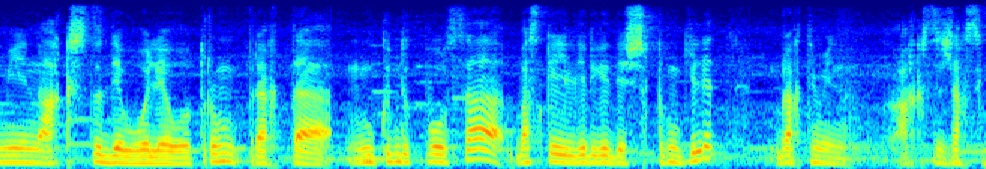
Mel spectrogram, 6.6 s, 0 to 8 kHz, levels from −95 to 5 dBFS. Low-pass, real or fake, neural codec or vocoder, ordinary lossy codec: 7.2 kHz; real; none; none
